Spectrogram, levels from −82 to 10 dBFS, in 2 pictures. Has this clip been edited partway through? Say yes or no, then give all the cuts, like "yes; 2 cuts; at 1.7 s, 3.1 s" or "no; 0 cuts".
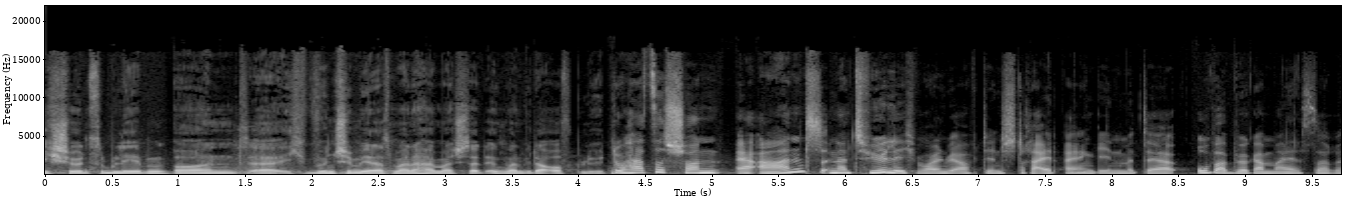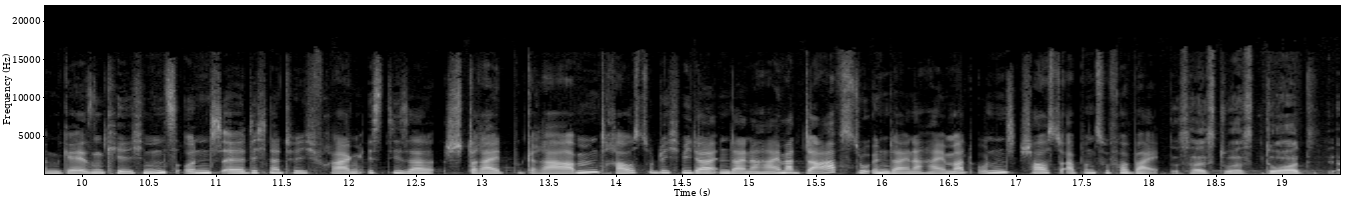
yes; 2 cuts; at 5.9 s, 18.1 s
